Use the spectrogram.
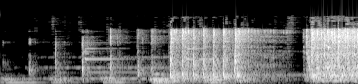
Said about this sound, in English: Night has fallen over Bombay Harbor, and the only footsteps heard on the mole are those of watchmen and police, and a few beggars too hungry to sleep.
